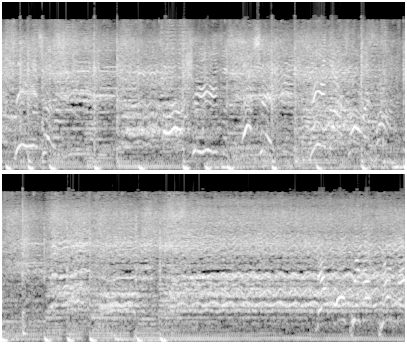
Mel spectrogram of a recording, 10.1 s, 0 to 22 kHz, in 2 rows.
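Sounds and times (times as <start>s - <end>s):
drums: 0.0s - 9.0s
band playing: 0.0s - 10.0s
choir singing: 0.2s - 10.0s.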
